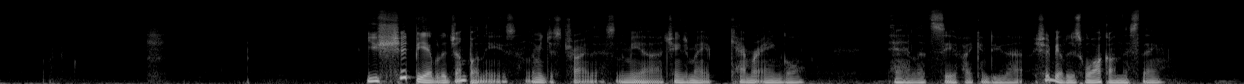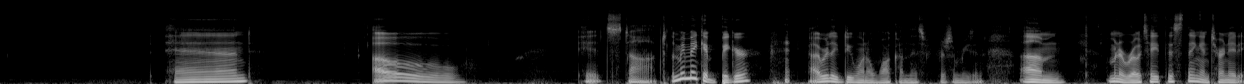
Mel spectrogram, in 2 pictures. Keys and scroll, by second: 4.3 w, 4.6 space, 5.8 a, 8.8 Right, 9.4 Up, 10.0 Up, 11.3 Down, 12.4 Up, 15.3 Up.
